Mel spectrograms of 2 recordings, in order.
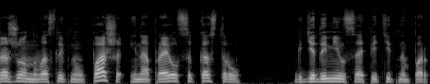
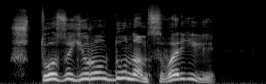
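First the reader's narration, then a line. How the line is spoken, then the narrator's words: Exclaimed. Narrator (Russian): воскликнул он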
